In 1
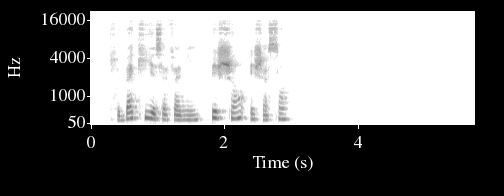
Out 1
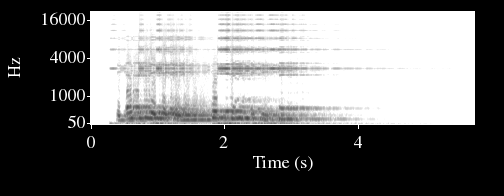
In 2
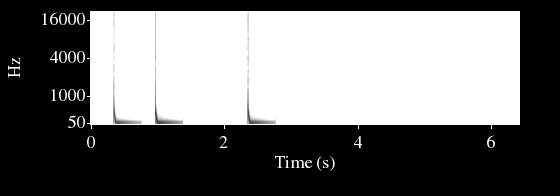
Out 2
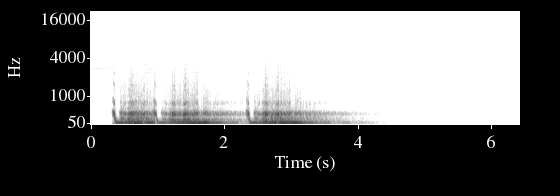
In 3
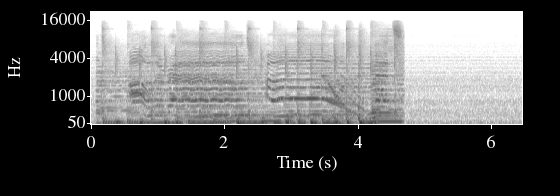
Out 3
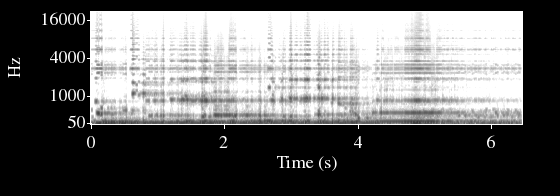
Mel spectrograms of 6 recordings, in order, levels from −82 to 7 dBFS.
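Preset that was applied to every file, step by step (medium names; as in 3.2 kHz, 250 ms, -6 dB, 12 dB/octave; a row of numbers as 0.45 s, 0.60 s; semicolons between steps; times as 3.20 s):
sorted samples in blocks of 16 samples; doubling 19 ms -12 dB; dynamic bell 350 Hz, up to +3 dB, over -45 dBFS, Q 4.1; loudest bins only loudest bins 4; thinning echo 485 ms, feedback 51%, high-pass 890 Hz, level -22 dB; plate-style reverb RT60 1.6 s, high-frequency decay 0.8×, pre-delay 85 ms, DRR 0.5 dB; compressor with a negative ratio -36 dBFS, ratio -1; sliding maximum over 9 samples; normalise loudness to -27 LUFS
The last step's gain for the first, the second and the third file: +17.0 dB, +11.0 dB, +11.5 dB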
